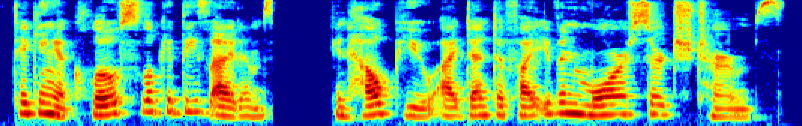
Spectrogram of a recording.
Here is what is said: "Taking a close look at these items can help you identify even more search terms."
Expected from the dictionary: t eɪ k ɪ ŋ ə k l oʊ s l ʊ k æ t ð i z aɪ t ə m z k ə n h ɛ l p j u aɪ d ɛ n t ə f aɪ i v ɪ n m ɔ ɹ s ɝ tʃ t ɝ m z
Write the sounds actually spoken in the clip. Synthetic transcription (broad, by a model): t eɪ k ɪ ŋ ə k l oʊ s l ʊ k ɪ t ð i z aɪ t ə m z k ə n h ɛ l p j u aɪ d ɛ n t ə f aɪ i v ɪ n m ɔ ɹ s ɝ tʃ t ɝ m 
